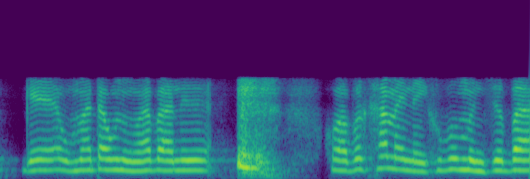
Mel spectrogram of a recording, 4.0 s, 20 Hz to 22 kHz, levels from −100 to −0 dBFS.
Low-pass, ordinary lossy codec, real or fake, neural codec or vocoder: 3.6 kHz; none; fake; codec, 16 kHz in and 24 kHz out, 1 kbps, XY-Tokenizer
